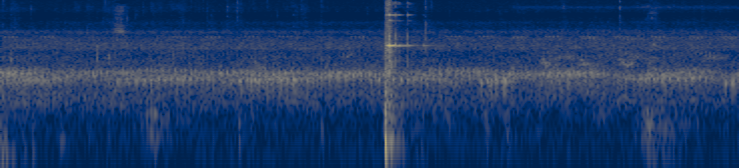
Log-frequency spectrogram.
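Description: A steady chorus of frogs calling, with a single sharp clink of tableware about four seconds in.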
